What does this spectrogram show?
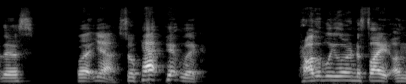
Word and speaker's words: Pytlik: have Pat pitlick yes his name is pitlick I've confirmed this with someone who knows him it is pronounced pitlick that would be rough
